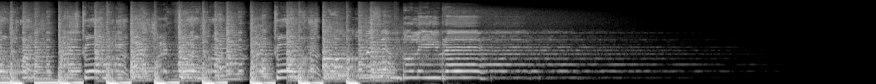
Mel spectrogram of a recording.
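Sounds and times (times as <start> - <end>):
funk music: 0.0 - 4.4.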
